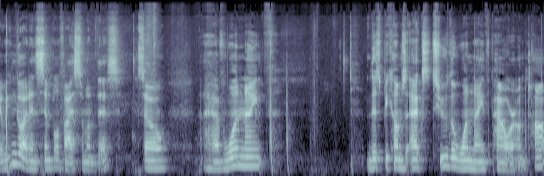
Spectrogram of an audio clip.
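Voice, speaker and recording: Long, frequent pauses break up the moderately paced speech. Noticeable background noise is present throughout. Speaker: math recitation instructor. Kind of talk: tutorial.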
